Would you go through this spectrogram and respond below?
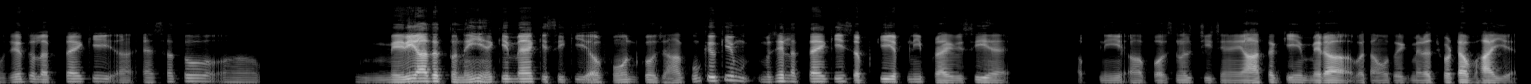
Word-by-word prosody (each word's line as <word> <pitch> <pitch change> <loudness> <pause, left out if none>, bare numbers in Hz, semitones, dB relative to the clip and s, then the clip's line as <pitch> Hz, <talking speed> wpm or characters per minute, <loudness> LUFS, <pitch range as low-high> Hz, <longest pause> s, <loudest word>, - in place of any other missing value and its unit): मुझे 110 +5 -4
तो 130 +2 -11
लगता 115 +2 -5
है 135 0 +1
कि 135 0 -7
अ, 100 0 -14
ऐसा 100 +5 -12
तो 135 +2 -11 0.7
अ, - - -29 1.0
मेरी 105 +6 +6
आदत 140 0 +8
तो 115 - -2
नहीं 115 +7 0
है 110 - -1
कि 130 +3 -2
मैं 130 +1 +5
किसी 115 -1 -10
की 115 0 -11
अ, 110 - -2
फ़ोन 110 +2 -9
को 110 -1 -5
झाँकू, 100 +7 -9
क्योंकि 175 +5 -1
मुझे 150 -5 -4
लगता 135 -1 -1
है 135 - +6
कि 135 +1 -3
सबकी 125 +2 0
अपनी 120 0 -3
प्राइवेसी 95 +2 -2
है, 95 -2 -4 0.8
अपनी 95 +1 -11
अ, 95 +1 -10
पर्सनल 100 +3 -9
चीज़ें 95 -1 -14
हैं 95 0 -9
यहाँ 95 0 +3
तक 105 -3 -6
कि 105 0 -3
मेरा 100 +1 +4 0.2
बताऊँ 95 +4 -11
तो 95 - -18
1 90 0 -10
मेरा 95 +1 -4
छोटा 105 +1 +2
भाई 95 +1 +4
है 85 - -13
110 Hz, 185 wpm, -23 LUFS, 100-130 Hz, 1.0 s, आदत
